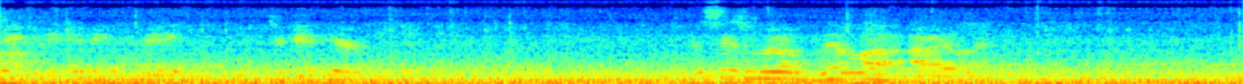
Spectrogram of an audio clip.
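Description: Steady low rumble of a moving tour vehicle heard from inside the cabin, with indistinct voices briefly near the start and again about four seconds in.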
